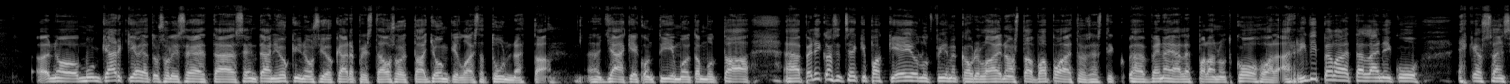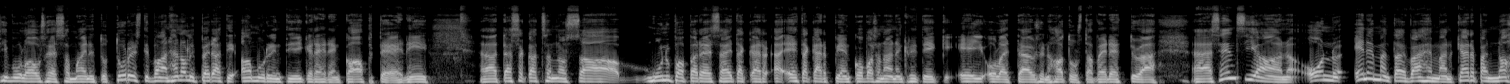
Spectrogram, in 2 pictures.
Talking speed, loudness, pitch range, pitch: 125 wpm, -20 LUFS, 120-155 Hz, 135 Hz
